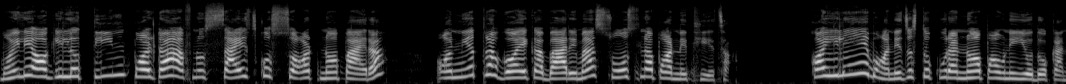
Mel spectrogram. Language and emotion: Nepali, angry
